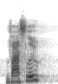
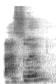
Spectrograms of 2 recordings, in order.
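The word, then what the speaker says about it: Vosloo: Arnold Voslo. – Voslu. – Voslu. – Yeah, playing Imhotep. – Voslu.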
